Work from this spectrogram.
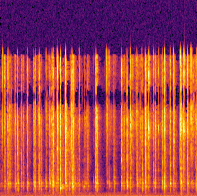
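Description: Fingertips tap and click the silver metal keys of a hollow black clarinet held horizontally, making a rapid, uneven run of quiet, dry clicks. Each tick is short and bright with almost no ring, and it sounds much like typing on a keyboard.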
